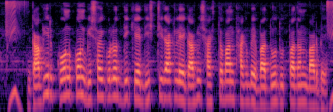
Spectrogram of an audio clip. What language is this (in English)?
Bangla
